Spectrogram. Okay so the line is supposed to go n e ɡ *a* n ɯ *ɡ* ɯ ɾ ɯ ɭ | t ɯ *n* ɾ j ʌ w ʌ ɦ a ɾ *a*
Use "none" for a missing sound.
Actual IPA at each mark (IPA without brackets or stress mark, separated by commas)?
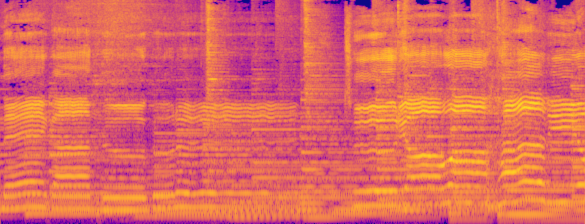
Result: a, ɡ, none, i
